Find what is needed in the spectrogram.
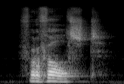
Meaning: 1. inflection of vervalsen: second/third-person singular present indicative 2. inflection of vervalsen: plural imperative 3. past participle of vervalsen
- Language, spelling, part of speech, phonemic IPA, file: Dutch, vervalst, verb, /vərˈvɑlst/, Nl-vervalst.ogg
